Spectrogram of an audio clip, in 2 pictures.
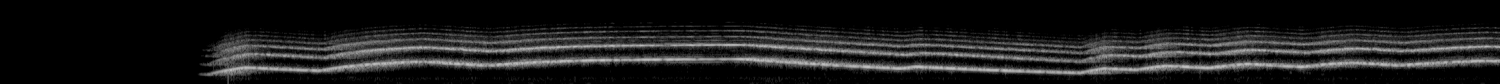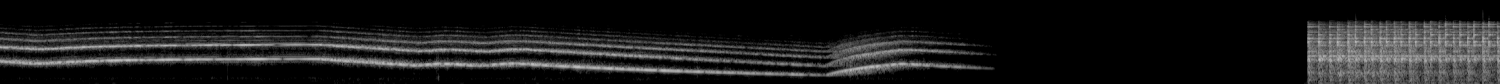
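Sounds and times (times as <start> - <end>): siren-like wailing tone: 2.0 - 25.0.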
